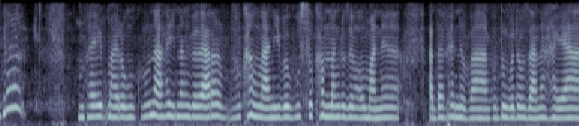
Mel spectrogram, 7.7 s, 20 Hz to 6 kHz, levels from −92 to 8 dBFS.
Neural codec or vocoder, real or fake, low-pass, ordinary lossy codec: codec, 16 kHz, 4.8 kbps, FACodec; fake; 5.4 kHz; none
